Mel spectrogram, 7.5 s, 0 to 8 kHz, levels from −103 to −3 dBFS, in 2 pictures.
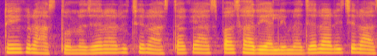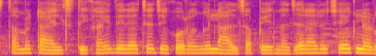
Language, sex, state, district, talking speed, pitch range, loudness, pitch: Rajasthani, female, Rajasthan, Churu, 245 wpm, 180-195 Hz, -17 LUFS, 190 Hz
